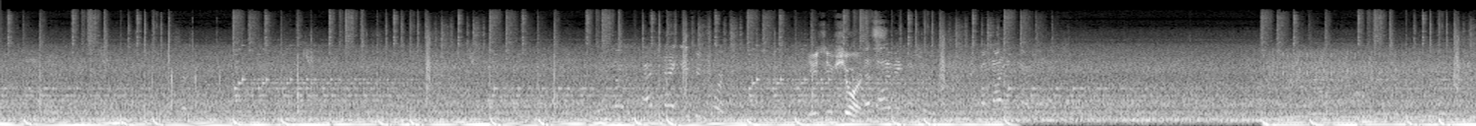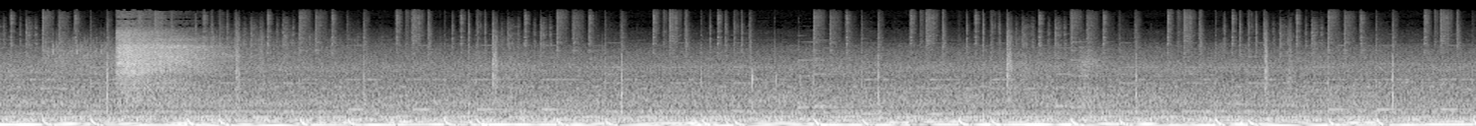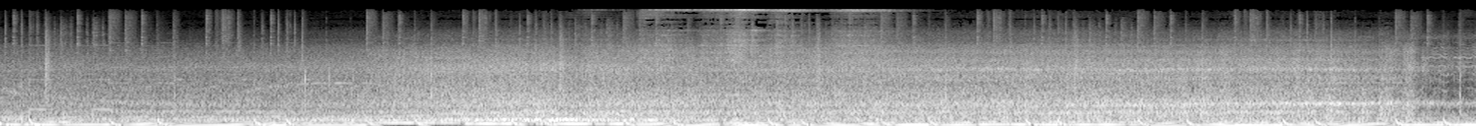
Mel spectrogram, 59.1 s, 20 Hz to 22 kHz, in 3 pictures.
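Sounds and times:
background music with stepped bass: 0.0 - 13.7, 16.8 - 59.0
electric train rolling past: 0.0 - 59.0.

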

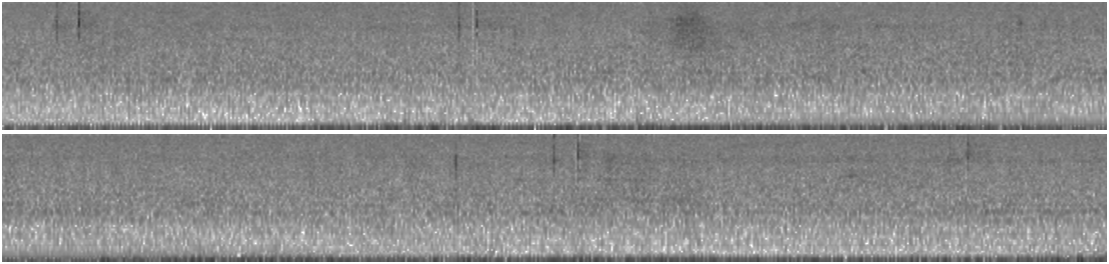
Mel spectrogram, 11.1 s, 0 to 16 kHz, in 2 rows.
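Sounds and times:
electrical hum: 0.0 - 11.0
steady low rumble: 0.0 - 11.0.

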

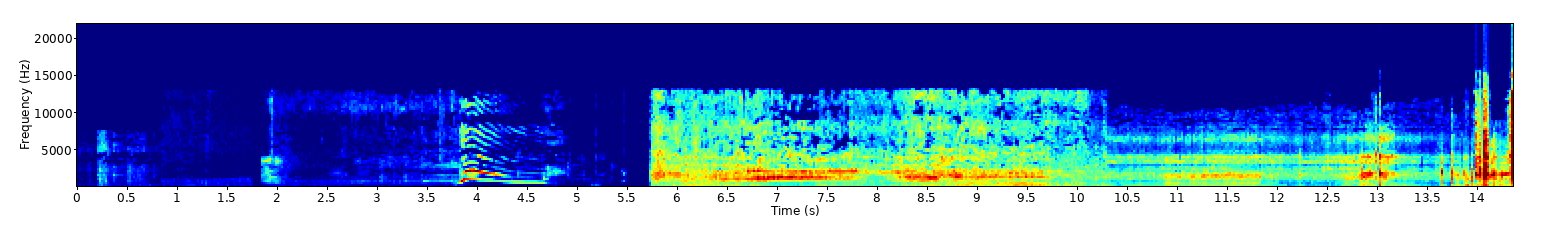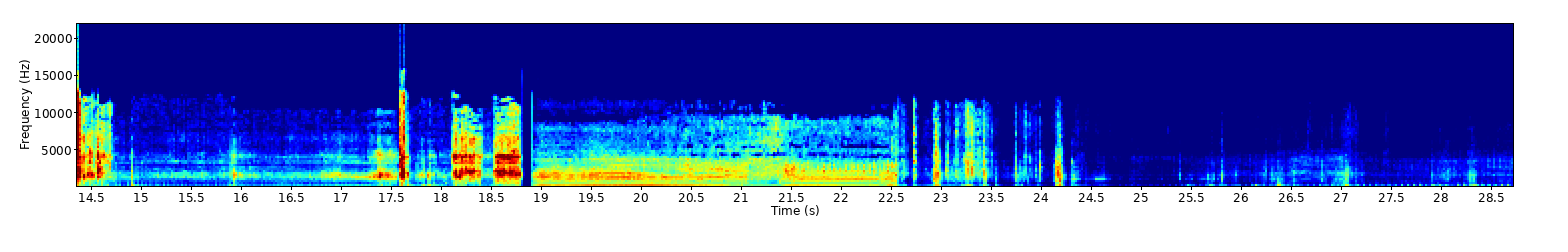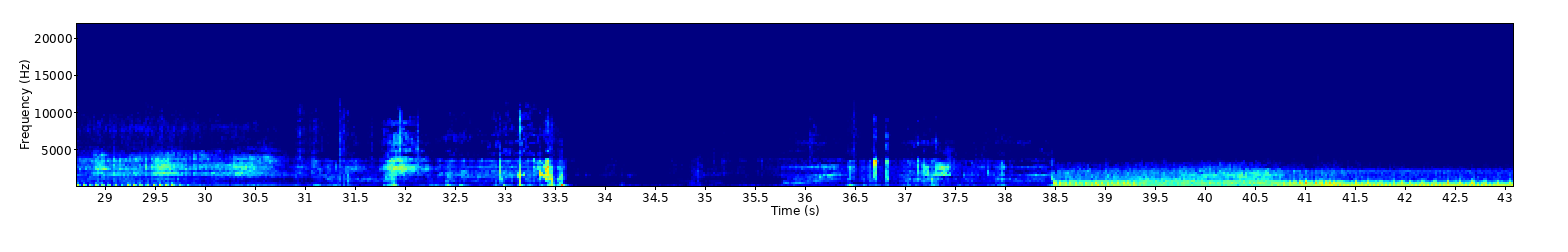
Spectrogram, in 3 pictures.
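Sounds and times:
dirt bike engine revving: 5.7 - 13.5, 18.2 - 22.6, 27.4 - 30.9
rough noise with knocks: 12.2 - 15.1
bike crashing with knocks: 12.8 - 15.1.

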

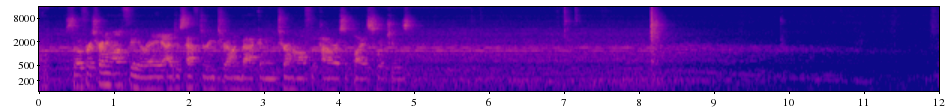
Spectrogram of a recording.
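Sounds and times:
cooling fans whining: 0.0 - 12.0
power switches clicking: 7.0 - 7.3, 8.1 - 8.5.

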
